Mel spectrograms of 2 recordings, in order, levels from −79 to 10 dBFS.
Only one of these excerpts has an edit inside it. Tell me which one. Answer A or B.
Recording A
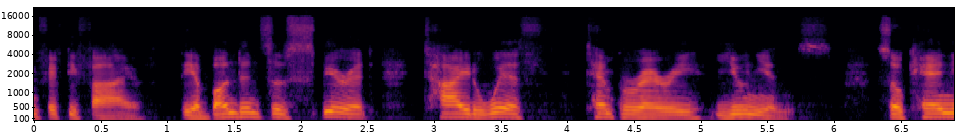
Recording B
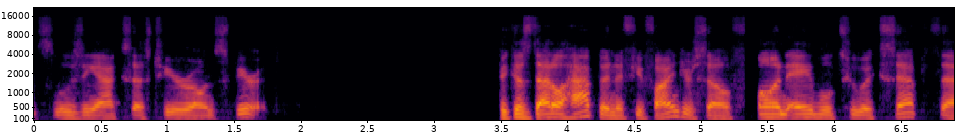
B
